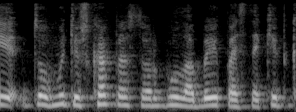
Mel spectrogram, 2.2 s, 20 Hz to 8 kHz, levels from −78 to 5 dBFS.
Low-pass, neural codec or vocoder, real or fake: 7.2 kHz; codec, 16 kHz, 0.5 kbps, X-Codec, HuBERT features, trained on LibriSpeech; fake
